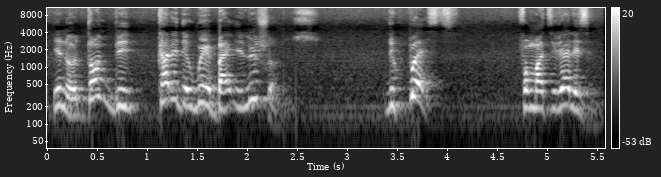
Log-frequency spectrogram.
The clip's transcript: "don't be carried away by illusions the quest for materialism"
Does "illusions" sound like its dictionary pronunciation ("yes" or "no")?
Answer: no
